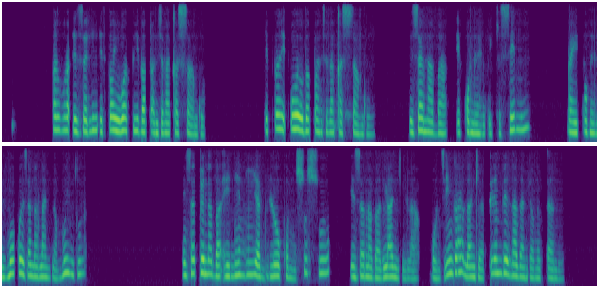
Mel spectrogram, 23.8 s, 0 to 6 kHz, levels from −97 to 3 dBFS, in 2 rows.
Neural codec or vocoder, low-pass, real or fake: codec, 16 kHz, 0.8 kbps, ZipCodec; 5.4 kHz; fake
